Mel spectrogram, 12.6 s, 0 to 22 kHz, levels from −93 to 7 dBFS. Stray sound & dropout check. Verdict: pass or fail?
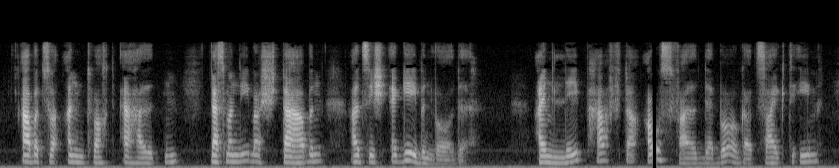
fail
